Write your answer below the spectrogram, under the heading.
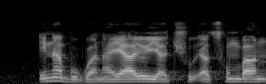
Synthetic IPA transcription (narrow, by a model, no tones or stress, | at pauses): inabuɡwanajajɔjat͡ʃʰujat͡sʰumbaːn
